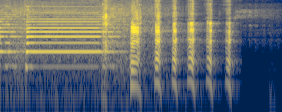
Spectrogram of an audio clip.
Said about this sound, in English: I love that sound. Finally made the Road Ahead sounder. So there we go. The honking at the end is the best part.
